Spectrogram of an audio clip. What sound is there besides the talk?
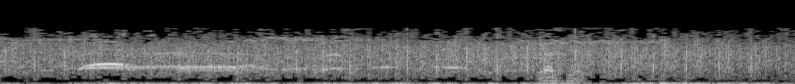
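audience ovation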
